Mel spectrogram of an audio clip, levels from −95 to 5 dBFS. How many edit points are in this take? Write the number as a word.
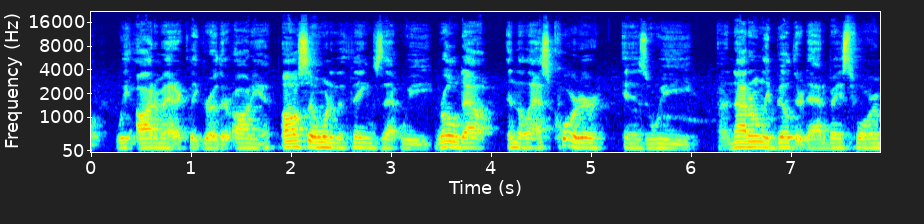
two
